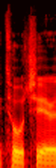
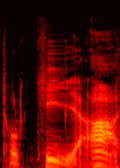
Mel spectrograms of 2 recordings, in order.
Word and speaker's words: tortilla: I used to say tortilla as well. It is spelled that way, but it's actually pronounced torquilla.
